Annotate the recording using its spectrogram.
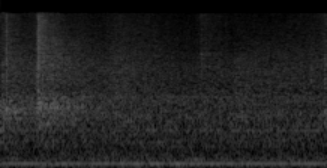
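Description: Steady low hum of room background noise, with a faint brief rustle about a quarter second in. There is no clear impact or whoosh.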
